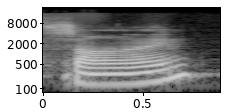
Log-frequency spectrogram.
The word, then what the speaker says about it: sine: cosine and tangent and they're spelled a little bit different than the one we pronounce them this is spelled sin cos and tan but that is just short for sine cosine and tangent and these three trig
